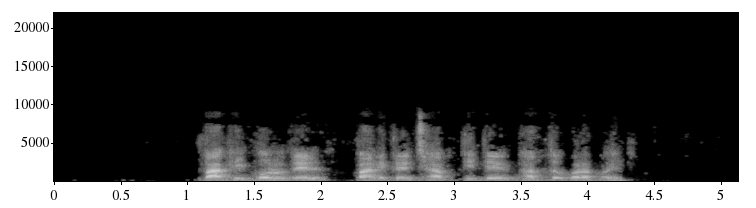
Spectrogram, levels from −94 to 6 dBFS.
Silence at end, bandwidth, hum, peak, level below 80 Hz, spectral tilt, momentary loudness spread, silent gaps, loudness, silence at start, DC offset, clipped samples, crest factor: 0.8 s; 9.6 kHz; none; -4 dBFS; -64 dBFS; -3.5 dB/octave; 10 LU; none; -25 LUFS; 1.1 s; under 0.1%; under 0.1%; 24 dB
